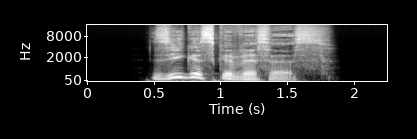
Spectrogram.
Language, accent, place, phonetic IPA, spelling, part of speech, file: German, Germany, Berlin, [ˈziːɡəsɡəˌvɪsəs], siegesgewisses, adjective, De-siegesgewisses.ogg
- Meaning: strong/mixed nominative/accusative neuter singular of siegesgewiss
